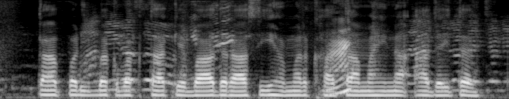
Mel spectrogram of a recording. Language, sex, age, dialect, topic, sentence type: Magahi, male, 18-24, Southern, banking, question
